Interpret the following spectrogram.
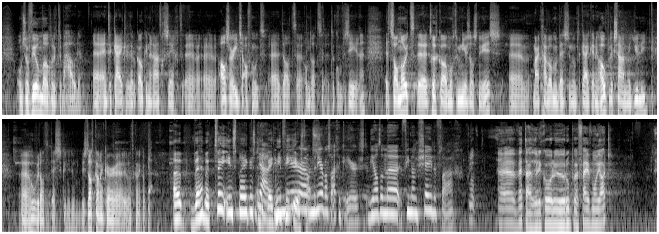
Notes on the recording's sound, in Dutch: Woedend publiek loopt weg tijdens onstuimige ROPOPO live. Die live wordt opgenomen in Arminius.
